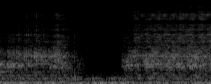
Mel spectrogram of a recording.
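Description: Black marker scratching on a paper plate while drawing an eye, in two spells of scribbling with a short break about a second in.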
